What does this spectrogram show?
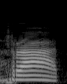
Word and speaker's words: ราช: ให้ คล้อง จอง กัน คำ ว่า ราด ถ้า สะกด โดย ใช้ ตาม มาตรา ตัว สะกด นะ คะ อยู่ ใน มาตรา แม่ กด สะกด อ่าน ออก เสียง เป็น รอ ออดอ ราด เพราะ ว่า ช ช้าง อยู่ ใน มาตรา แม่ กด และ คำ ว่า ชาติ ออก เสียง เป็น chor ชาติ ซึ่ง อยู่ ใน มาตรา แม่ กด เหมือน กัน จึง เป็น คำ ที่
